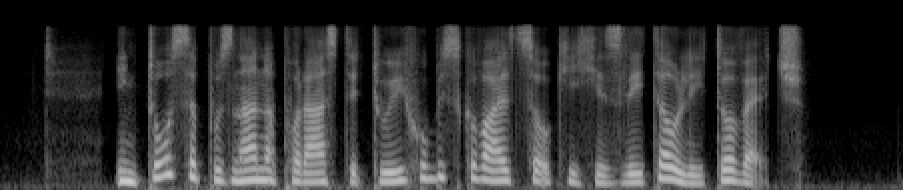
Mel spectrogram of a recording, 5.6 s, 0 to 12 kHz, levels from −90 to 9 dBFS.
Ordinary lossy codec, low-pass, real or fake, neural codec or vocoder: none; 7.2 kHz; fake; codec, 16 kHz, 0.3 kbps, FocalCodec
